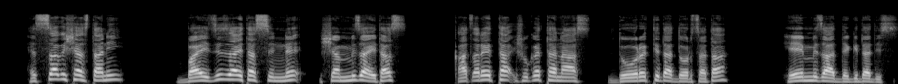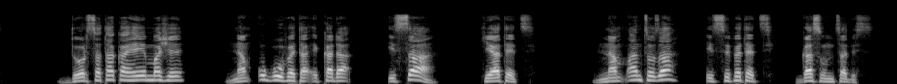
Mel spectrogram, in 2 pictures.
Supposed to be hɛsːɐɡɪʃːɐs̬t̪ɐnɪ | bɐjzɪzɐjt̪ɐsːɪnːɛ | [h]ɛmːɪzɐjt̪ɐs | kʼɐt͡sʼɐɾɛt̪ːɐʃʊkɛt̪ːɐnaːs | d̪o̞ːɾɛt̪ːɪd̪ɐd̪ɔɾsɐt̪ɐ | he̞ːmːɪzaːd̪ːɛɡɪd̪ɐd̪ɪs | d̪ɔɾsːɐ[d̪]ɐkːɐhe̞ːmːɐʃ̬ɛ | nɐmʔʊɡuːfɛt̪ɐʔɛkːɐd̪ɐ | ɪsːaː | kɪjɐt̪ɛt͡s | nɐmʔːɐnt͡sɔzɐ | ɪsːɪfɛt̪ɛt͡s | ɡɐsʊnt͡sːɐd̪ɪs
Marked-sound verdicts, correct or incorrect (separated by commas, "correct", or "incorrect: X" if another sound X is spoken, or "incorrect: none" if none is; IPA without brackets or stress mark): incorrect: ʃ, incorrect: t̪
